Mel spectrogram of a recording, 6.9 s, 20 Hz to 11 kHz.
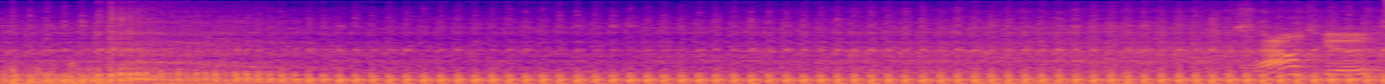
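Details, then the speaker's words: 1999 Suzuki DR200 showing 796 miles, revived after nearly a decade sitting, carb not yet serviced, while riding: a steady single-cylinder thump, evenly firing with no misses or knocking. Normal running. "She sounds very similar to my warrior."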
